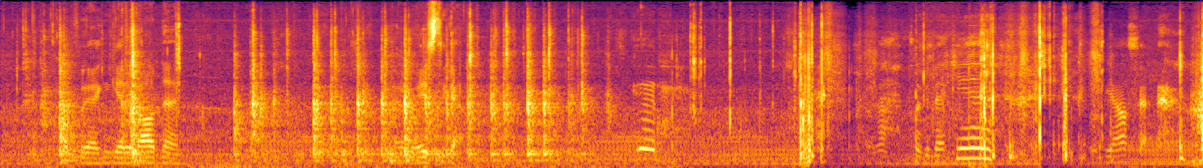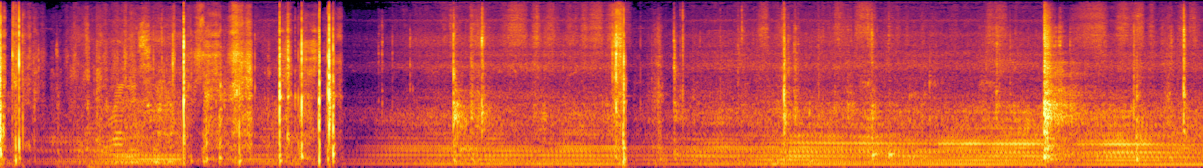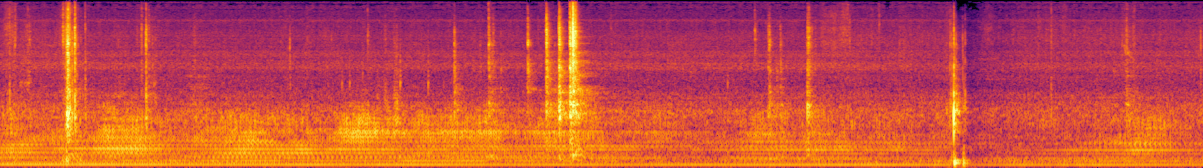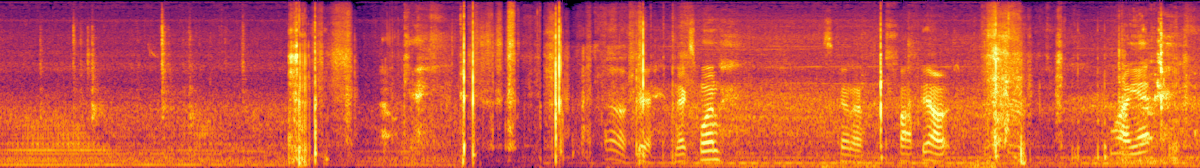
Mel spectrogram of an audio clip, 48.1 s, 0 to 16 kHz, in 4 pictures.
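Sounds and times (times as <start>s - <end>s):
air conditioner unit humming: 0.0s - 14.7s.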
